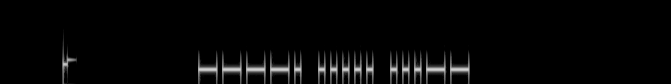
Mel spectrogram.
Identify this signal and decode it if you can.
Morse code, heard as a keyed tone, about 20 wpm, 700 Hz. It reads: 953
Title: Numbers - 3-Digit 20wpm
